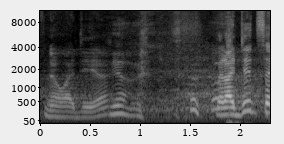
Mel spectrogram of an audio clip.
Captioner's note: laughter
